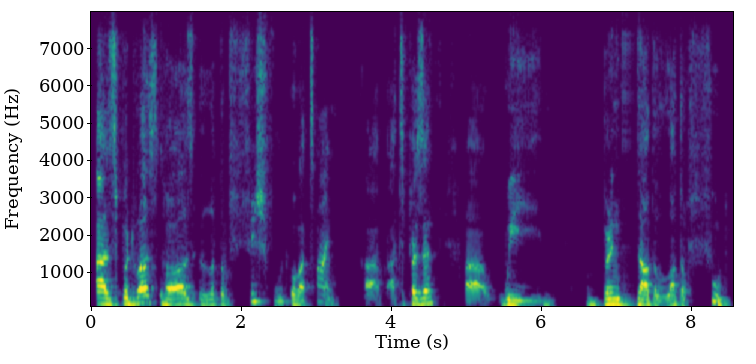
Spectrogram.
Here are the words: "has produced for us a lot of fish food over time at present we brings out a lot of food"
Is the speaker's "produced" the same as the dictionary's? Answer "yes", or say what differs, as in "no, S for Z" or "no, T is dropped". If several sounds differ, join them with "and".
no, R is dropped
